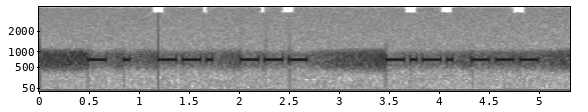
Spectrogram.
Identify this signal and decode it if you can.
Morse code, heard as a keyed tone, about 20 wpm, 730 Hz, with radio noise. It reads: TEGO CO
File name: dlazaawansowanych / nagraniazpasma / websdr recording 3565.0kHz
